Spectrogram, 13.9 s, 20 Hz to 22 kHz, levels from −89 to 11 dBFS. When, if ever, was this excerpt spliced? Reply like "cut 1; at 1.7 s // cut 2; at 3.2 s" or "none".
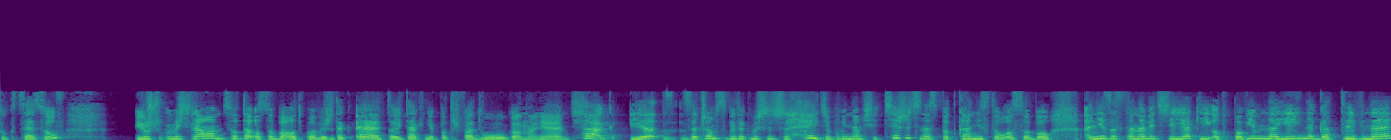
cut 1; at 5.7 s // cut 2; at 8.2 s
